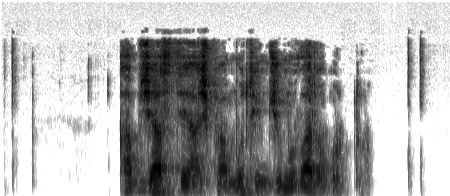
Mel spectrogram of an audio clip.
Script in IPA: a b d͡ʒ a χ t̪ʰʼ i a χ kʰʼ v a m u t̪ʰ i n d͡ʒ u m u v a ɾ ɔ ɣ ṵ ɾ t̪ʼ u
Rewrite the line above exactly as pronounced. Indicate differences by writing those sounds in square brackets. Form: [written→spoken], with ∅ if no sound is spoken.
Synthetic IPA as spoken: a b d͡ʒ a [χ→s] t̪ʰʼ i a [χ→ʃ] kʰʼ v a m u t̪ʰ i [n→m] d͡ʒ u m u v a ɾ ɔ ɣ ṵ ɾ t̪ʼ u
